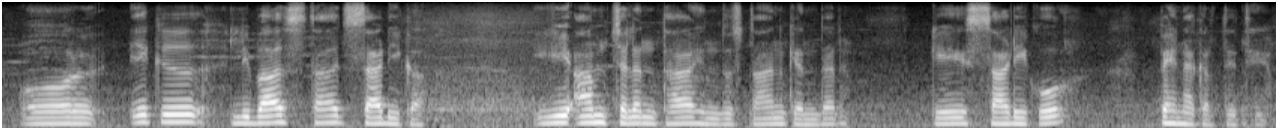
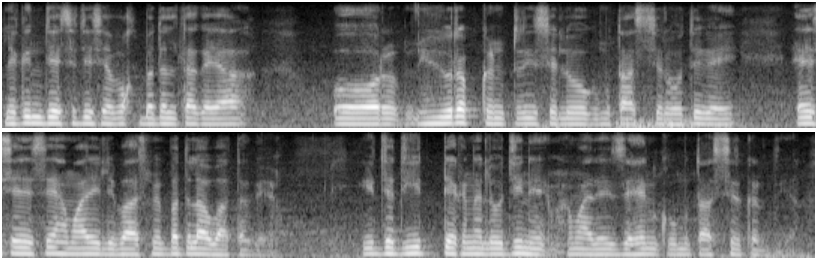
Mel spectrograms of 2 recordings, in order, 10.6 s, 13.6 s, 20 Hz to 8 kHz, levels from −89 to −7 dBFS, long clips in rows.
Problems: constant background noise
